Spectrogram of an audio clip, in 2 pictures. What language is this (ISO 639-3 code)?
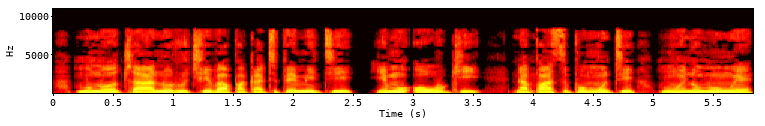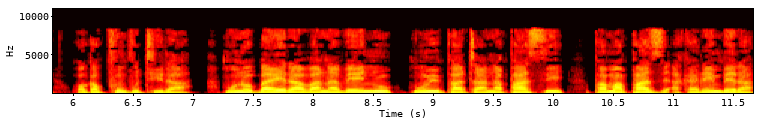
sna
